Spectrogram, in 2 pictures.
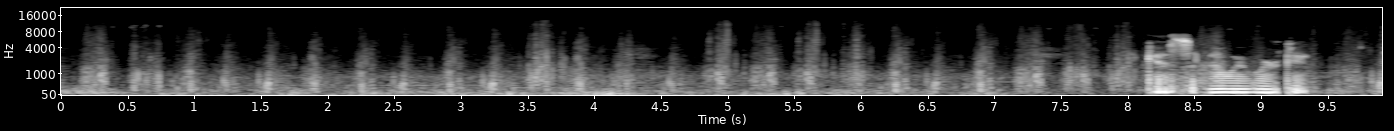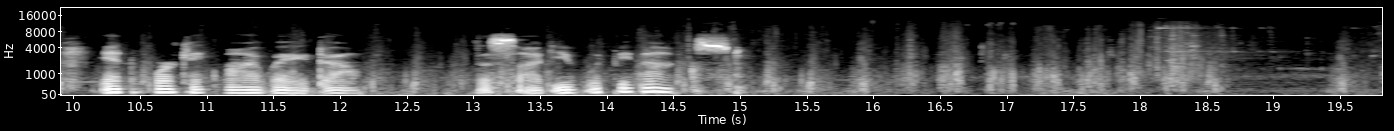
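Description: Footsteps crunch steadily over gravel and debris.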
